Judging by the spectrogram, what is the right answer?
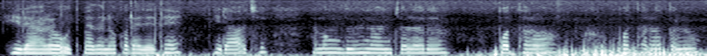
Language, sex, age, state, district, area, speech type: Odia, female, 45-60, Odisha, Subarnapur, urban, spontaneous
